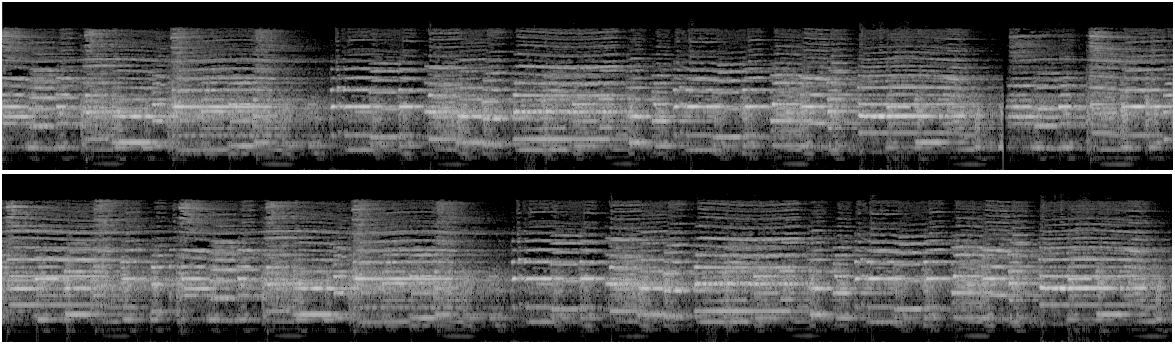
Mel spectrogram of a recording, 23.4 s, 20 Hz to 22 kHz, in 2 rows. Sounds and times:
Music: 0.0s - 23.4s.

